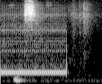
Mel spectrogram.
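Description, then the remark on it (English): A single steady electronic phone ringing tone from an outgoing phone call sounds clearly for under a second, then cuts off abruptly, leaving faint background noise. “Ringing.”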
